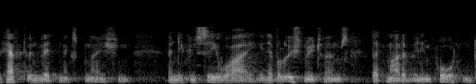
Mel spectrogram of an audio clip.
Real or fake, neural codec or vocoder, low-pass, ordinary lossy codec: fake; vocoder, 44.1 kHz, 128 mel bands every 512 samples, BigVGAN v2; 7.2 kHz; MP3, 24 kbps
